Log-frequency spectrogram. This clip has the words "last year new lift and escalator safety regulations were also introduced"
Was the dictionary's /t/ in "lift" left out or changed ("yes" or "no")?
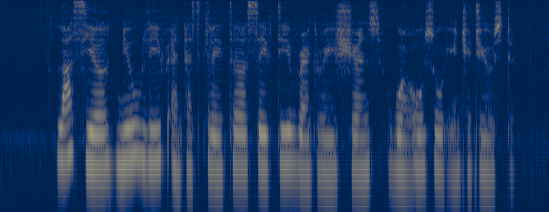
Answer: yes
